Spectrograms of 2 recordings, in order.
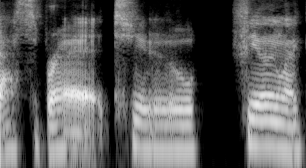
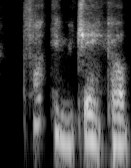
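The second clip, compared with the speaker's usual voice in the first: put-on muttering under breath, higher and quieter; 3 semitones higher, 5 dB quieter than usual. Retelling a reaction while watching in bed late at night: imitating muttering under breath. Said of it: "under my breath".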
